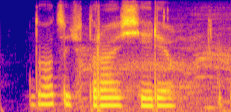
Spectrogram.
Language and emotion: Russian, neutral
